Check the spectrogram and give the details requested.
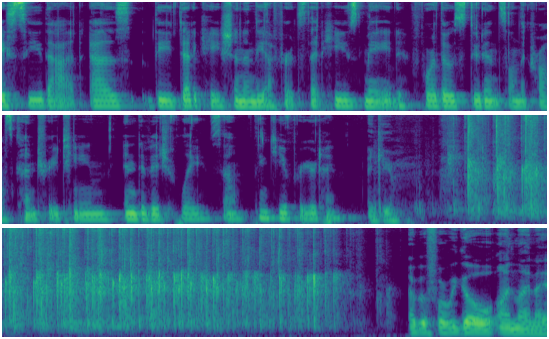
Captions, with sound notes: really I see that as the dedication and the efforts that he's made for those students on the cross country team individually. So thank you for your time. - Thank you. (audience applauding) Before we go online,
